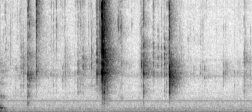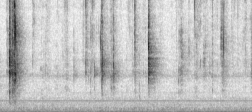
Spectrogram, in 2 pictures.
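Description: Cooked shrimp shell cracking and crinkling as it is peeled by hand: scattered short crackles, the loudest about two seconds in, over a steady low hum.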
